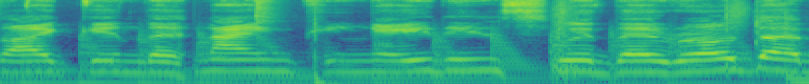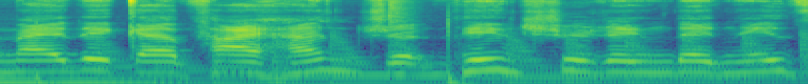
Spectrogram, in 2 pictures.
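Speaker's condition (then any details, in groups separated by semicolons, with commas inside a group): Cerebral palsy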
